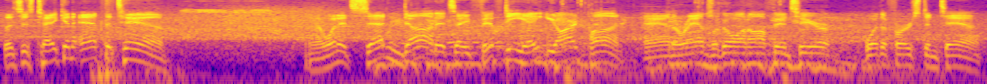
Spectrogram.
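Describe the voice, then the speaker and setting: An actor playing an American football play-by-play announcer in a video game, speaking scripted calls with an American accent. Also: male voice, mid-range voice, lively intonation, measured pace, over a noisy crowd, heavy background noise, lightly acted. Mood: brisk, excited. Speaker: play-by-play sports commentator.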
